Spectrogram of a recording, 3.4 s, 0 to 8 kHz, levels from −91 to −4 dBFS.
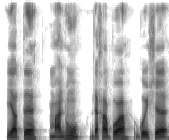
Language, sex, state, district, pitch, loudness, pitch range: Assamese, male, Assam, Kamrup Metropolitan, 130 Hz, -18 LUFS, 115-145 Hz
